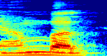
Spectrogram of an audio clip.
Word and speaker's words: humble: तो इसका अपोजिट अम्बल, एच साइलेंट रहेगा, HUMBLE, हम्बल।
